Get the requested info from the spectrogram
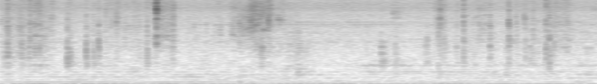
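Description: Faint clicks and rubbing of a small plastic power-adapter housing being handled and turned over in the hands, over a low steady hum.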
